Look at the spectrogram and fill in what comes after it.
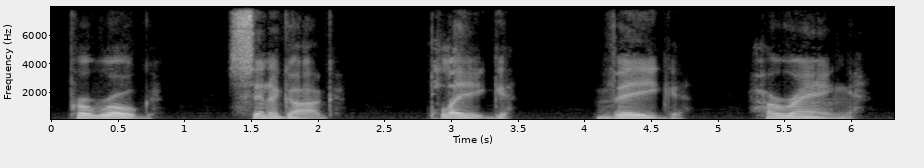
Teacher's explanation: ue is sometimes mute at the end of a word, in imitation of the French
